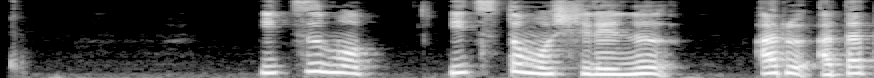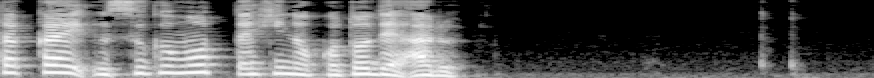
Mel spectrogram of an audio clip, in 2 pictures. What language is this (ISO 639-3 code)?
jpn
